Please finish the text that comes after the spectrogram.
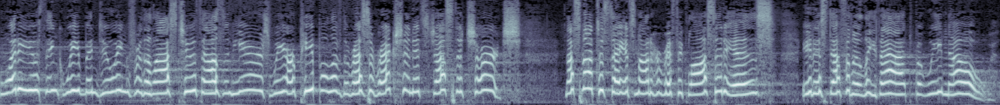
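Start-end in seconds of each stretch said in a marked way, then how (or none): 0.0-7.0 loud preaching-style shouting. Speaker retells shouting back at a television broadcast, retelling yelling at the TV. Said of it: "I started yelling at it".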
